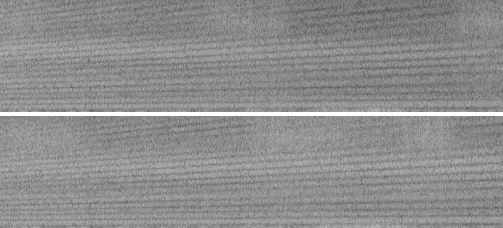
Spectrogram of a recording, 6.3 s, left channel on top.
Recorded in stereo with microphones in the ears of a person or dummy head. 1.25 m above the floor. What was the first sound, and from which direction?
A drone, 5° left (ahead or behind).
